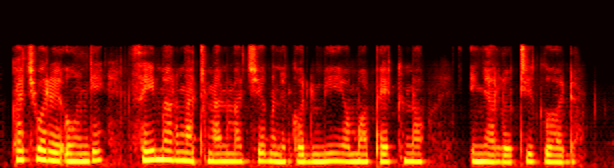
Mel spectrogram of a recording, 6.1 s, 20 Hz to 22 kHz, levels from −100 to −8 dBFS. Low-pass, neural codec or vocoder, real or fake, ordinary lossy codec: 7.2 kHz; codec, 16 kHz, 4 kbps, X-Codec, HuBERT features, trained on general audio; fake; none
